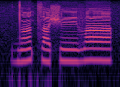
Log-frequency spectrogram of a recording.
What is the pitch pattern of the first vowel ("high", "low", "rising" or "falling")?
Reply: rising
